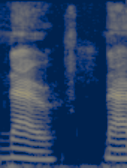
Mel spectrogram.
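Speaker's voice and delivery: soft, low Aussie-style "no"; teasing imitation of an Aussie "no"; mimicked Aussie no. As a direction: copy an Australian wife's "no" with a twisted vowel. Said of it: "his wife would say no".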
